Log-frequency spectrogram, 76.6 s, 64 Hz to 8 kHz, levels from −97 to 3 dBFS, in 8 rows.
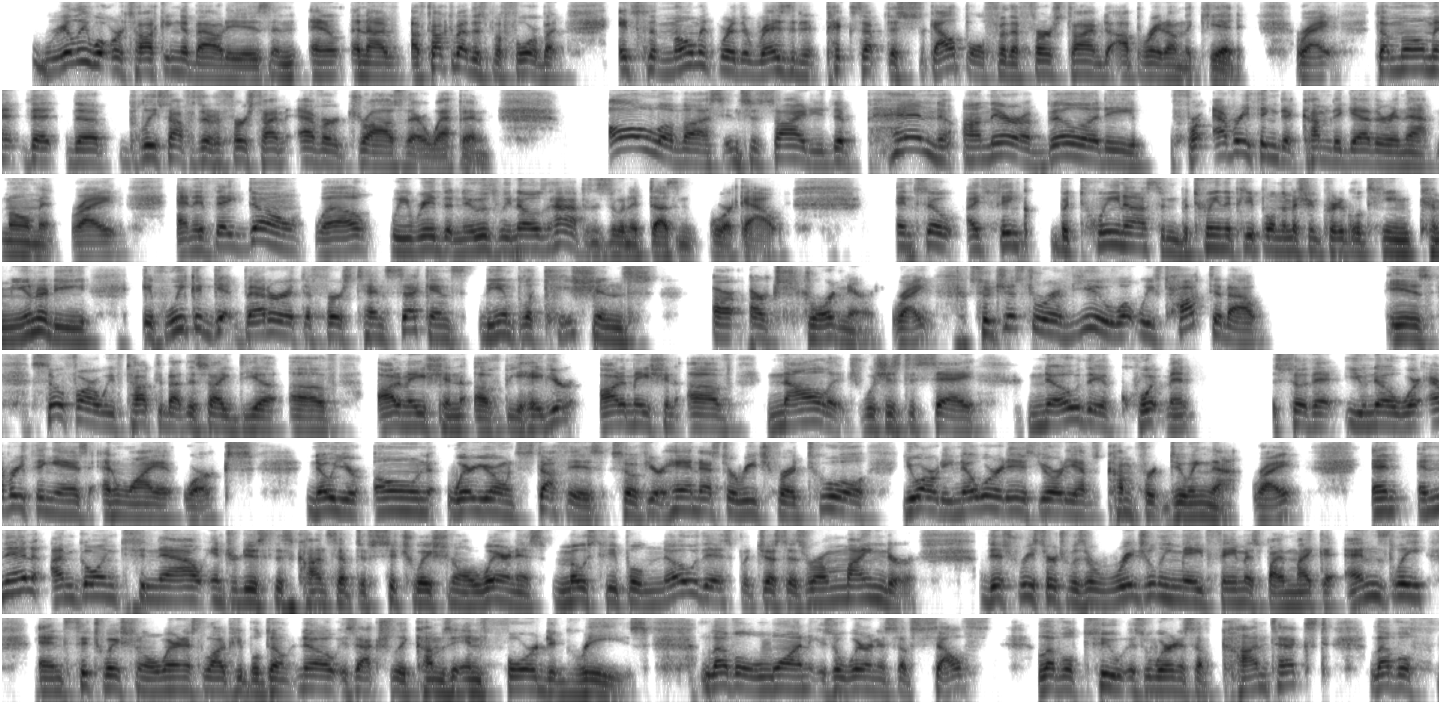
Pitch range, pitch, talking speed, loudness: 130-175 Hz, 145 Hz, 195 wpm, -19 LUFS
